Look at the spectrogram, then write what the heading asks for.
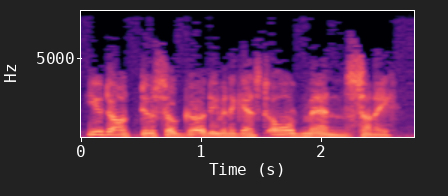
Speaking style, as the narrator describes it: Goldman cried with cracked excitement

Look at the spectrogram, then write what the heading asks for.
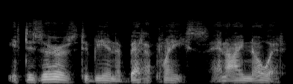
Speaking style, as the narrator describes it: she said softly to Raider

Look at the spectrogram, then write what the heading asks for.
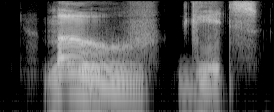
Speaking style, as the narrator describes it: Stabscar grunted at the rest of the mob

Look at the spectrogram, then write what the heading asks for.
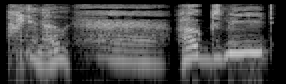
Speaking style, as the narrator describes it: suggested Ron, yawning

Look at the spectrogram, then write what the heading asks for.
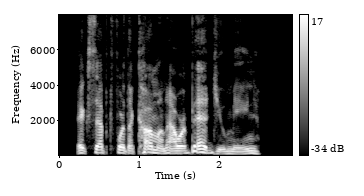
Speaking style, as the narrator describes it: Vic said savagely

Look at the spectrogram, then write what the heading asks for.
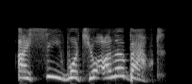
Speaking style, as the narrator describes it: she shouted

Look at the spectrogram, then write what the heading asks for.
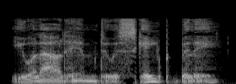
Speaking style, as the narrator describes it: said coldly

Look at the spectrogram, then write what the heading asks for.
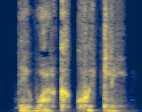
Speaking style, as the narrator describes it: she murmured

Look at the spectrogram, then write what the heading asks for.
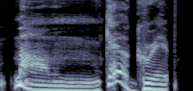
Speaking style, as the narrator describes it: he muttered

